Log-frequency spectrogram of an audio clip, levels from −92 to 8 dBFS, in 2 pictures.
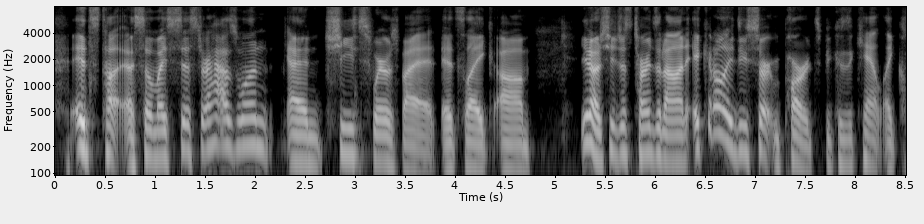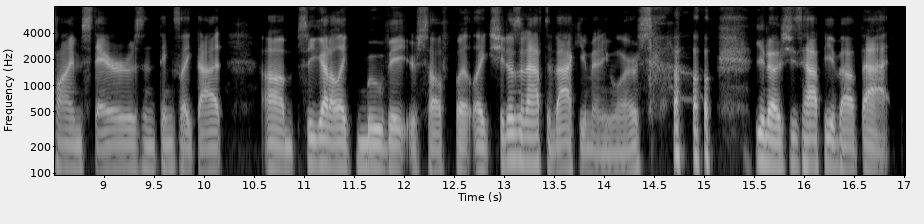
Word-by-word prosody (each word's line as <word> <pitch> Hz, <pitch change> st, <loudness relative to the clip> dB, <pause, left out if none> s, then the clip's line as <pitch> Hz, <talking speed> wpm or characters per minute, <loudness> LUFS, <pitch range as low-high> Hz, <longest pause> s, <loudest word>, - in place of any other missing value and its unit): It's 410 Hz, -6 st, +7 dB
to -, -, +3 dB
Uh, -, -, +3 dB
so 160 Hz, -, +1 dB
my 150 Hz, 0 st, +4 dB
sister 180 Hz, +5 st, -1 dB
has 205 Hz, -1 st, +1 dB
one, 205 Hz, -1 st, -2 dB, 0.2 s
and 130 Hz, -3 st, +2 dB
she 165 Hz, -2 st, -2 dB
swears 135 Hz, -7 st, 0 dB
by 105 Hz, -3 st, +3 dB
it. 85 Hz, -, -7 dB
It's 110 Hz, 0 st, -2 dB
like, 105 Hz, -3 st, +1 dB
um, 105 Hz, -2 st, +2 dB, 0.5 s
you -, -, +3 dB
know, -, -, +10 dB
she 170 Hz, +5 st, -4 dB
just 165 Hz, 0 st, -5 dB
turns 165 Hz, 0 st, +2 dB
it 160 Hz, -, 0 dB
on. 135 Hz, 0 st, +6 dB
It 190 Hz, -, +1 dB
can 290 Hz, -, -6 dB
only 270 Hz, -8 st, +3 dB
do 175 Hz, 0 st, -5 dB
certain -, -, 0 dB
parts -, -, 0 dB
because 120 Hz, -1 st, -11 dB
it 120 Hz, -, -11 dB
can't, 130 Hz, -6 st, -3 dB
like, 110 Hz, -2 st, -5 dB
climb 105 Hz, -1 st, -5 dB
stairs 105 Hz, +1 st, -3 dB
and 105 Hz, -1 st, -12 dB
things 110 Hz, 0 st, -10 dB
like 95 Hz, -, -6 dB
that, 95 Hz, +1 st, -1 dB, 0.4 s
um, 105 Hz, -2 st, -1 dB
so 125 Hz, -, -7 dB
you 120 Hz, -, -3 dB
gotta, 120 Hz, -3 st, +5 dB
like, 110 Hz, -3 st, 0 dB
move 105 Hz, -1 st, -3 dB
it 105 Hz, -1 st, -2 dB
yourself, 95 Hz, -1 st, -6 dB
but, 100 Hz, -1 st, -3 dB
like, 100 Hz, -2 st, -2 dB
she -, -, -3 dB
doesn't 140 Hz, -2 st, +1 dB
have 125 Hz, 0 st, +5 dB
to -, -, -11 dB
vacuum 100 Hz, -3 st, -1 dB
anymore, 85 Hz, +2 st, -7 dB
so, -, -, -7 dB, 1.0 s
you 140 Hz, -, +1 dB
know, 115 Hz, -3 st, +5 dB
she's 120 Hz, +3 st, -8 dB
happy 125 Hz, 0 st, +2 dB
about 105 Hz, -3 st, -2 dB
that. -, -, +1 dB
115 Hz, 220 wpm, -24 LUFS, 105-145 Hz, 1.0 s, know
